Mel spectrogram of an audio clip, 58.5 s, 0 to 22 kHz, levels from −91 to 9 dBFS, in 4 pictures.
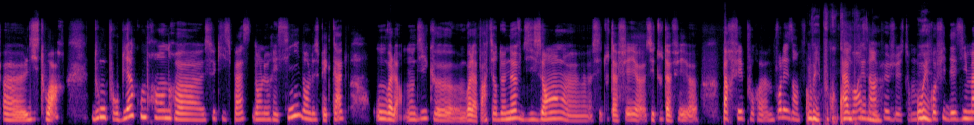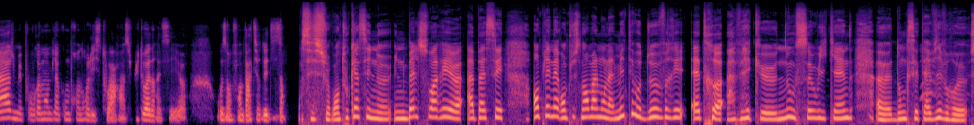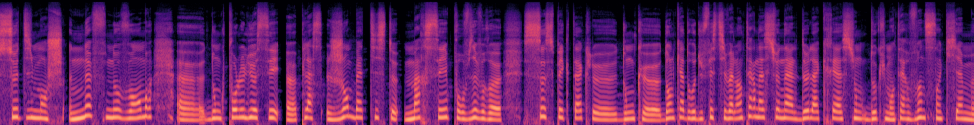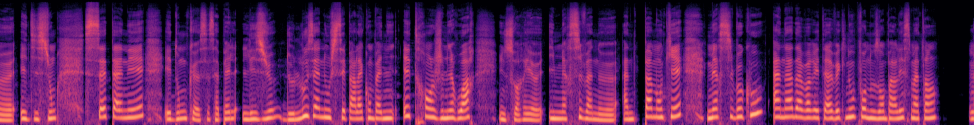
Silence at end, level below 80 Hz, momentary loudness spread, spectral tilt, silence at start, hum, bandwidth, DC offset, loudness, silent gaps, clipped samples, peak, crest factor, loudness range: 0 s; -46 dBFS; 12 LU; -5 dB/octave; 0.05 s; none; 17 kHz; under 0.1%; -16 LUFS; none; under 0.1%; 0 dBFS; 16 dB; 8 LU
